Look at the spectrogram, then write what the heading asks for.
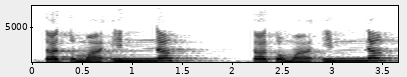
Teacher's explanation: ہم نے وقف نہیں کیا بلکہ کلکلہ ادا کرتے ہوئے ہم اگلے حرف پر چلے گئے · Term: کلکلہ صغریٰ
